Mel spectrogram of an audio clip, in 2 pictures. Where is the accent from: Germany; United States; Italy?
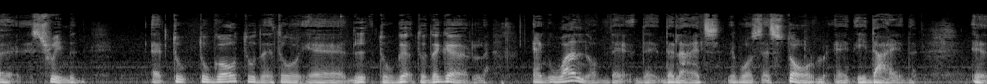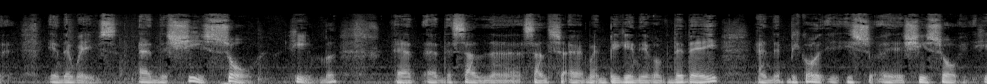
Italy; Naples, Campania; English is a second language; I am from Naples.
